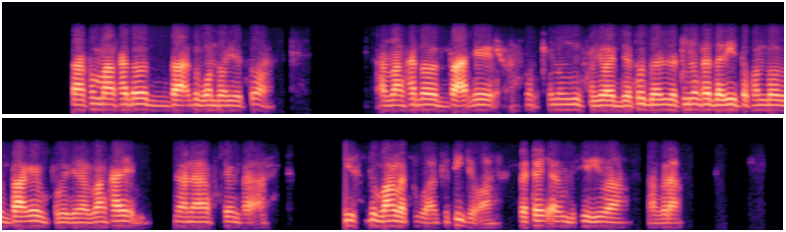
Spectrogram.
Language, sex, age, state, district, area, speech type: Santali, male, 18-30, West Bengal, Birbhum, rural, conversation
